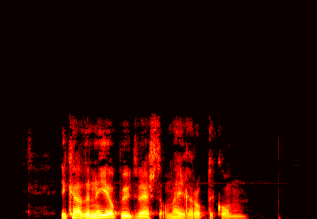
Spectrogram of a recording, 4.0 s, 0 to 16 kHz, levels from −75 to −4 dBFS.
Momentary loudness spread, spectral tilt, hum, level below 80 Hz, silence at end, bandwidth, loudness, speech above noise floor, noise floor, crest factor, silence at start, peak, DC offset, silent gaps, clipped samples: 13 LU; -7 dB/octave; none; -48 dBFS; 0.9 s; 7.8 kHz; -18 LUFS; 45 dB; -61 dBFS; 18 dB; 0.75 s; 0 dBFS; under 0.1%; none; under 0.1%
